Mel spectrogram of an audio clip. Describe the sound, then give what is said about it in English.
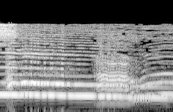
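A person imitates a wolf howl with a loud, sustained steady note, and a second wavering howl joins halfway through, sliding down in pitch before both fade. “Lone wolfing. She wolf.”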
